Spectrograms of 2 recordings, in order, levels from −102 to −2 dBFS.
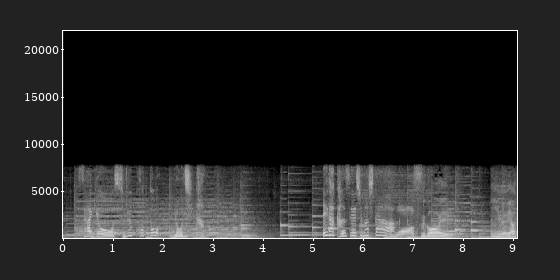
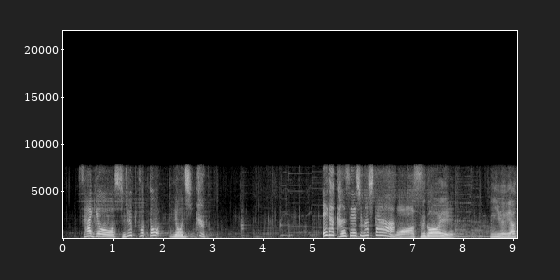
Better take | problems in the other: first | noise reduction (neural separator model SepFormer DNS4)

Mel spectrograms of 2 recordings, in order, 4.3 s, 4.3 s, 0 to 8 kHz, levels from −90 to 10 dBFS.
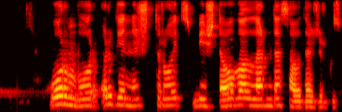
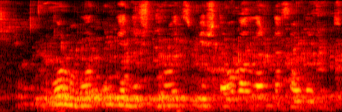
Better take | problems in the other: first | noise reduction (classical method WPE with log-MMSE)

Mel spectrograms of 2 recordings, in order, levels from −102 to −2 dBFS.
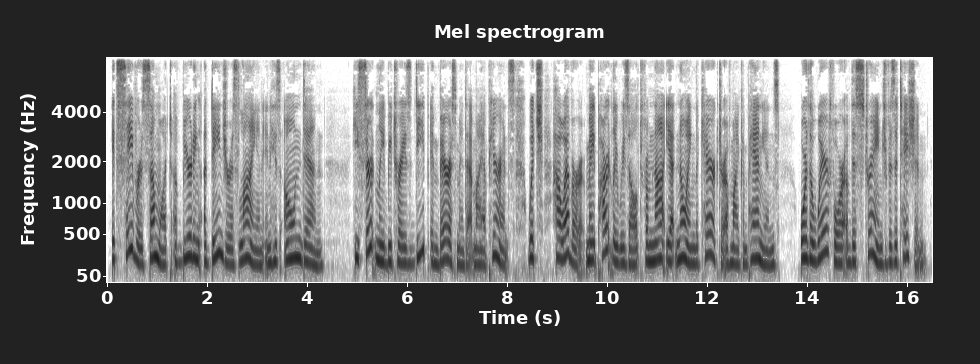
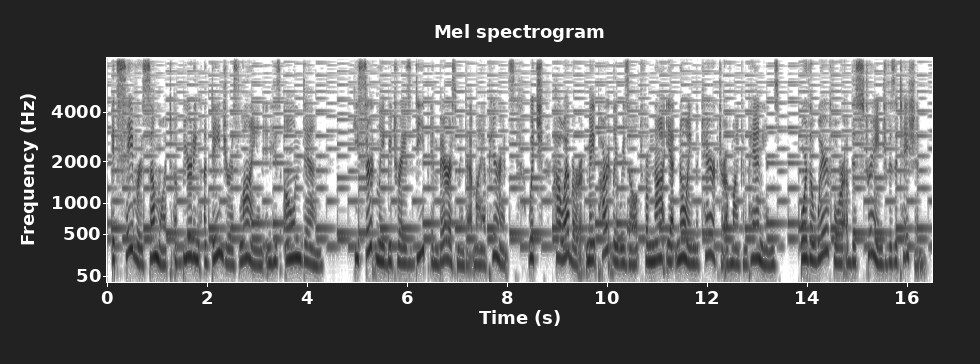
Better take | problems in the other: first | noise reduction (classical method Wiener filter)

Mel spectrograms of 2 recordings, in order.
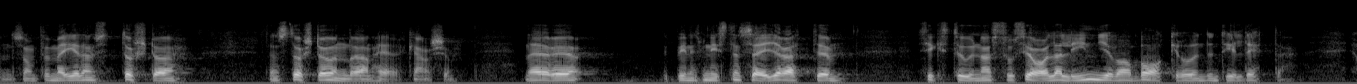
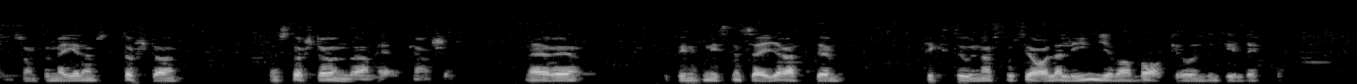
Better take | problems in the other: first | noise reduction (classical method Wiener filter)

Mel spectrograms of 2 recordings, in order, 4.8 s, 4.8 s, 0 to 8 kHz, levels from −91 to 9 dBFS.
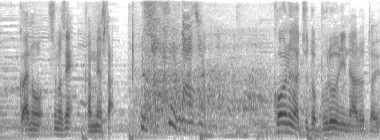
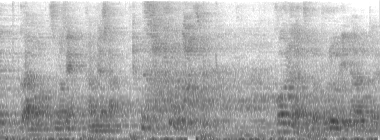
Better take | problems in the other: first | background sound (Water / Splash, splatter); 8 dB below the speech // room echo; dies away in 1.2 s

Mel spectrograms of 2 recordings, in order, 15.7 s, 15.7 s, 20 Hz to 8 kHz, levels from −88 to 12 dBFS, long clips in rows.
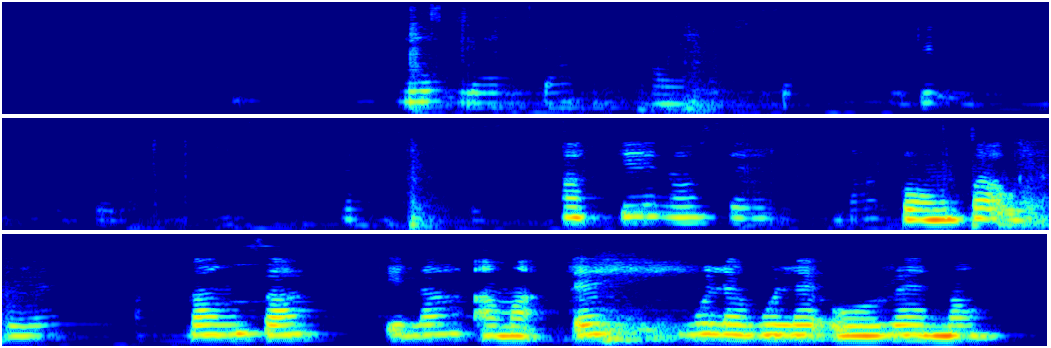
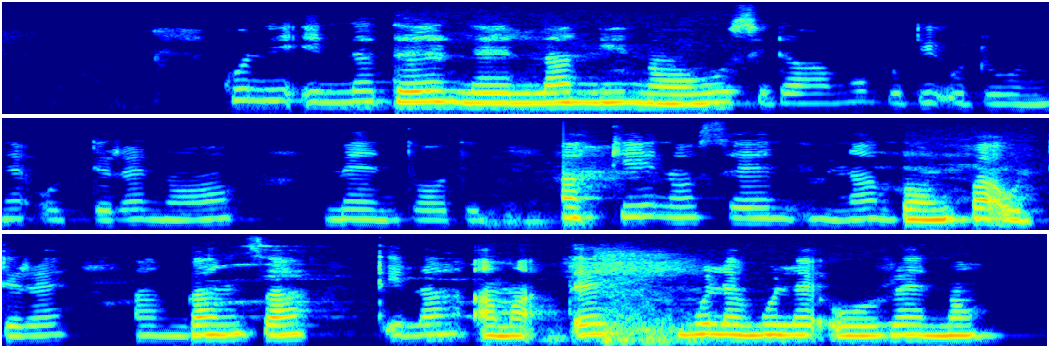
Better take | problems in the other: second | noise reduction (neural mask model DeepFilterNet 3)

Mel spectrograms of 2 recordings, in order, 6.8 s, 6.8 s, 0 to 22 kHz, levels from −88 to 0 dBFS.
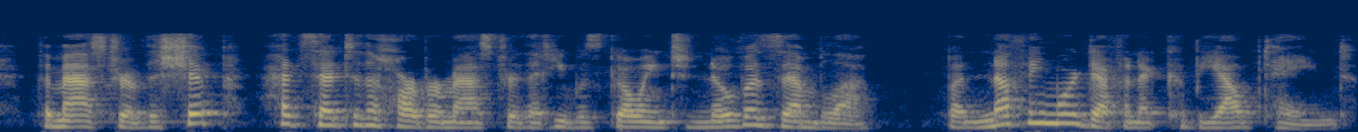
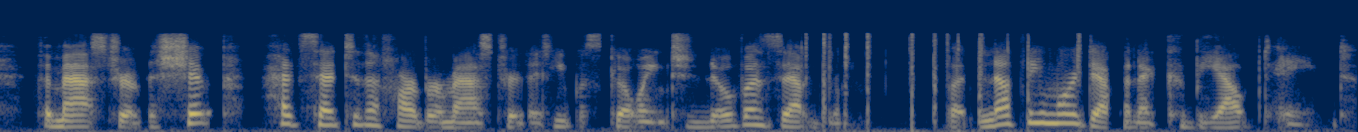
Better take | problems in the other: first | noise reduction (neural diffusion model UNIVERSE++)

